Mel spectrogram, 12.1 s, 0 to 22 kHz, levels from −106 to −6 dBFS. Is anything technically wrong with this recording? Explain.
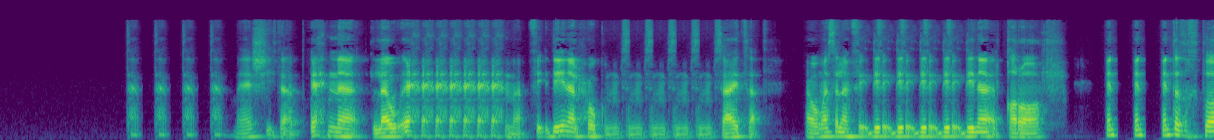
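Yes, there are repeated frames: blocks of compressed frames were played several times over, so short stretches of speech stutter and loop. This happens at 1.37–2.21 s (a 279 ms block heard three extra times), 4.21–5.04 s (139 ms, six extra), 6.25–7.18 s and 8.76–9.69 s (232 ms, four extra each), and 11.12–11.68 s (279 ms, two extra). Each stretch runs longer by the repeated time, up to about 0.9 s.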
